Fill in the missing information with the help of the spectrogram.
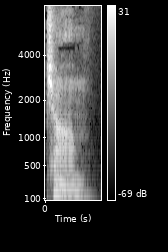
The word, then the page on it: charm: British English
